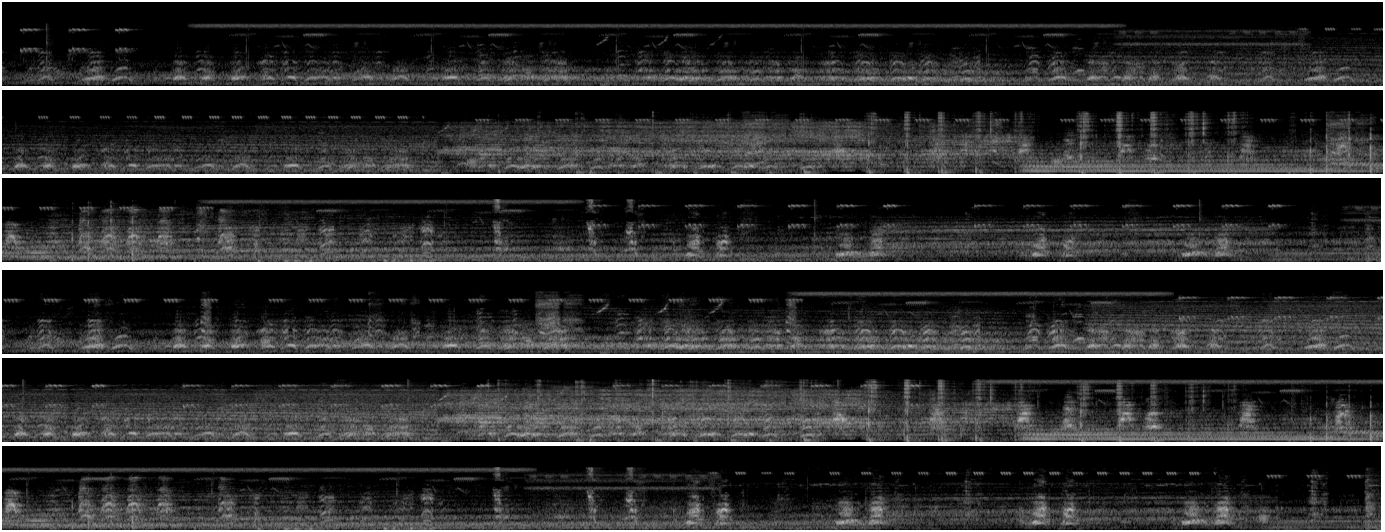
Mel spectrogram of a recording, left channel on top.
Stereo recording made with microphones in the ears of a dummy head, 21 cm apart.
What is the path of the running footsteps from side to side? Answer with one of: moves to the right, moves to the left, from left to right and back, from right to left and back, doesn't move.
moves to the left.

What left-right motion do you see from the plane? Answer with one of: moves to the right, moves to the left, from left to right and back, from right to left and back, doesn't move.
moves to the left.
